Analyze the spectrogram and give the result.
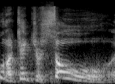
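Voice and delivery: high, energetic, lively delivery. Doing an impression for a viewer's request: energetic Jeff Hale impression. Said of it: "Do a Jeff Hale impersonation before a match".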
